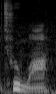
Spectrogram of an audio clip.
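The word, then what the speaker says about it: Thoumeaux: the Visionary, Gremmy Tuma himself. And yes, that's how you pronounce his surname. It's French.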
